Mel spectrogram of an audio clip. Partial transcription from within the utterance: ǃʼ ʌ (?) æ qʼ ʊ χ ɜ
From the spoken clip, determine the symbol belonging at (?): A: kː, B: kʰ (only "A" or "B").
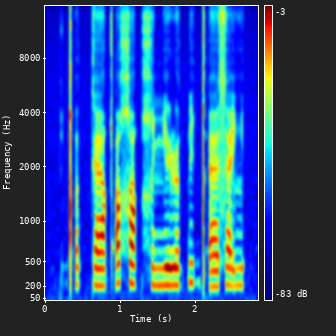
A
